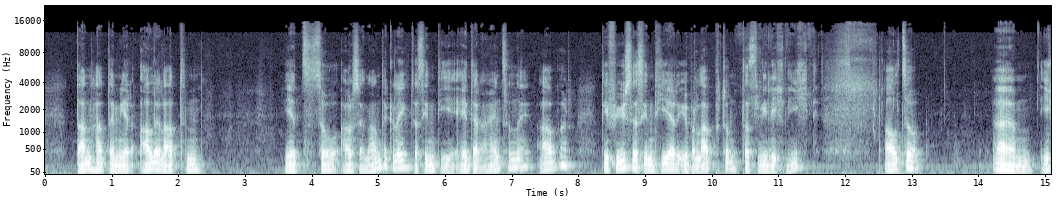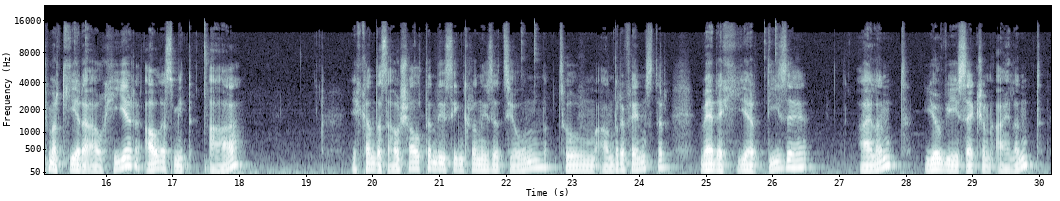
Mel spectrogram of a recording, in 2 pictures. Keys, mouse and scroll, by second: 16.4 click, 18.1 a.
